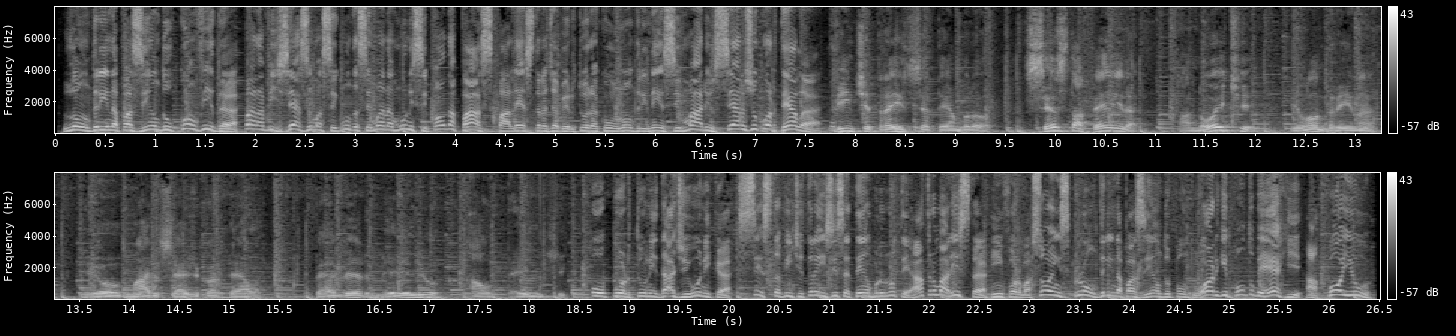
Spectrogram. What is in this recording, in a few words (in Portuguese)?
spot radios falando; cortella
